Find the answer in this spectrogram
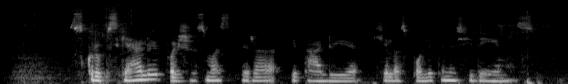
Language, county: Lithuanian, Kaunas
